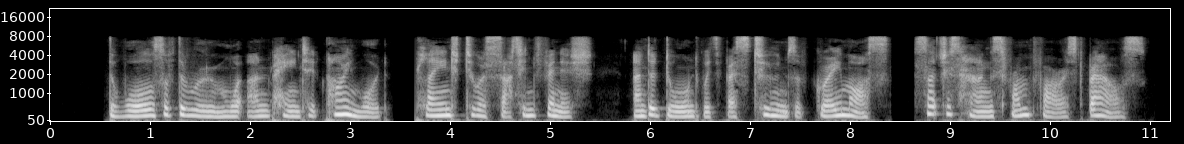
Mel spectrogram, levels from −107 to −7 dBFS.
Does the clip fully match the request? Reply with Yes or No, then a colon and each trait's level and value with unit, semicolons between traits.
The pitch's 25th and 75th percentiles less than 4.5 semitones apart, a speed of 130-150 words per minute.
Yes: average, 3.6 semitones; average, 145 wpm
